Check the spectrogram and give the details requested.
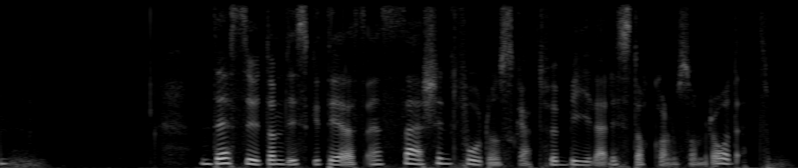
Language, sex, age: Swedish, female, 23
